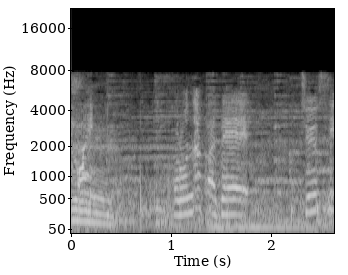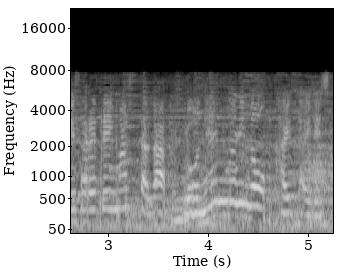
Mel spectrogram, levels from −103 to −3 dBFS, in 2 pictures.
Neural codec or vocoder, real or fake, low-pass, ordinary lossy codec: codec, 16 kHz, 8 kbps, FreqCodec, larger model; fake; none; none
